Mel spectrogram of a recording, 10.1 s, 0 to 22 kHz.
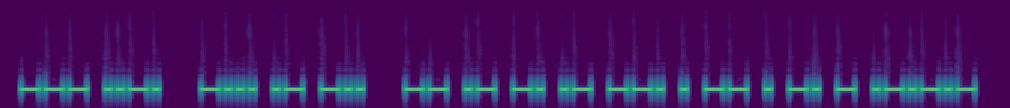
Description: Morse code, heard as a keyed tone, about 21 wpm, 700 Hz. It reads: OF BAD MANAGEMENT.
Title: Sentences from Top 1000 Words - Review Part 4 - 20wpm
